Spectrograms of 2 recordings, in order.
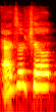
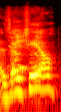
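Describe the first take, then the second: First: The name starts with an added vowel sound. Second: The name starts directly without an added vowel. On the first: A regional variant of the name. "an acceptable secondary pronunciation" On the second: The standard form of the name. "the Mexican way you said"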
